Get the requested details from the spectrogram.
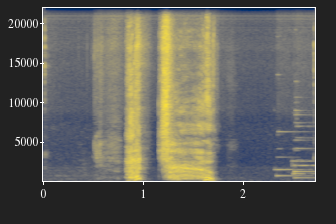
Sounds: Sneeze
